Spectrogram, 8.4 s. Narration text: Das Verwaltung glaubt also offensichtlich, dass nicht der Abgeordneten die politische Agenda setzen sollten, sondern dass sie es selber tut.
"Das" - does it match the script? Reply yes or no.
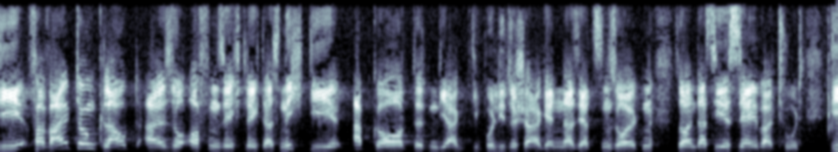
no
